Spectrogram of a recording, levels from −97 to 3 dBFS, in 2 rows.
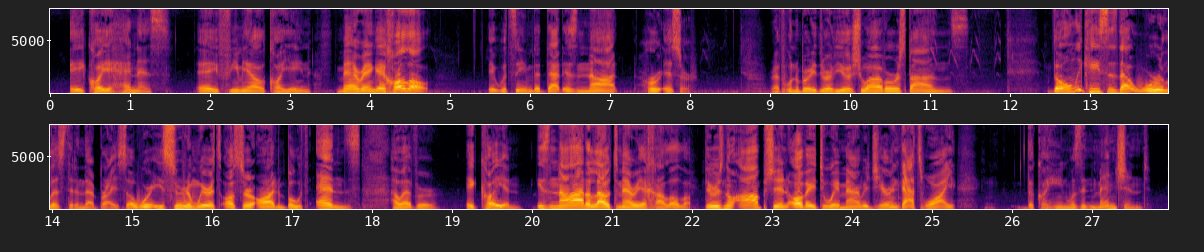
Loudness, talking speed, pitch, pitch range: -19 LUFS, 140 wpm, 140 Hz, 125-175 Hz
